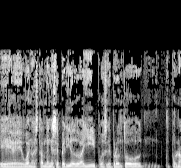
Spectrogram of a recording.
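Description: Noticeable background noise fills the recording. The talking keeps a moderate pace. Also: man. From Cuba. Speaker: music industry executive. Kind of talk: interview. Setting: studio. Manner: halting, many repetitions.

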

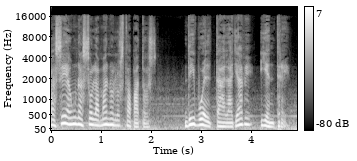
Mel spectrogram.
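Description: This man talks at a fairly slow pace in a normal speaking voice, his pitch fairly high. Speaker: audiobook narrator. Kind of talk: horror story narration, first-person diary, read aloud. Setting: studio. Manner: slow, hushed, suspenseful, creeping dread; measured, deliberate pacing with ominous pauses.

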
